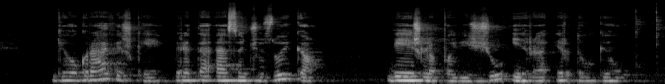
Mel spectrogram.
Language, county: Lithuanian, Vilnius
